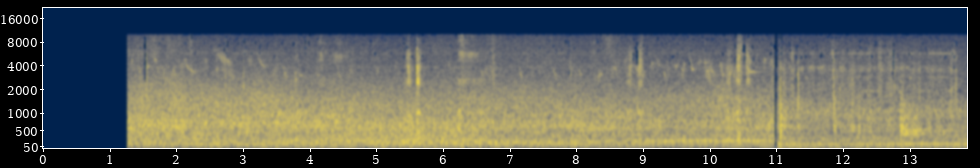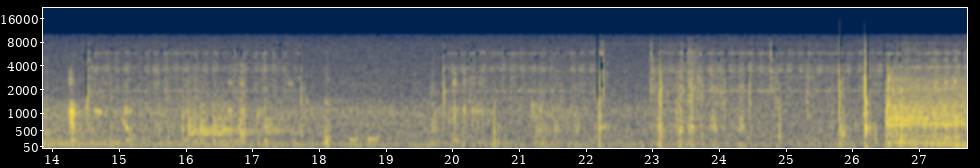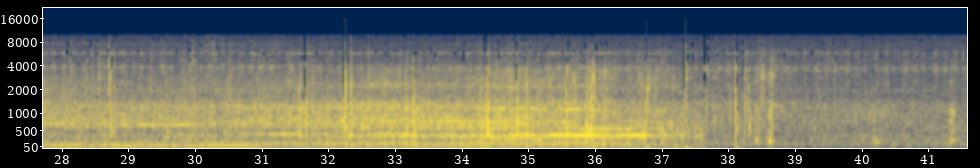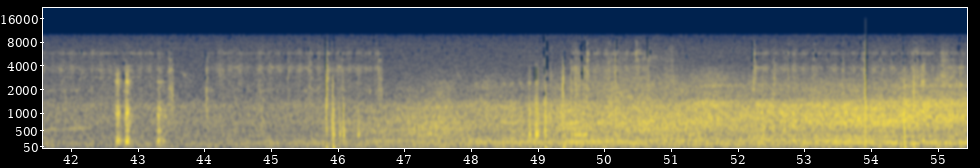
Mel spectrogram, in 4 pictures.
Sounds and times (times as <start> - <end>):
Bleat: 27.1 - 30.2.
